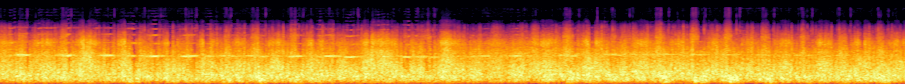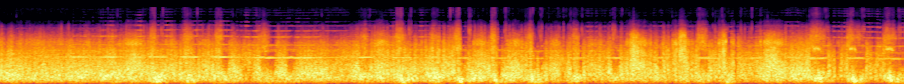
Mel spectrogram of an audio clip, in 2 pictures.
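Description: Heavy wind buffeting a microphone carried high aloft on a kite, gusting unevenly, with a thin steady high tone running through it that drifts slowly lower.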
